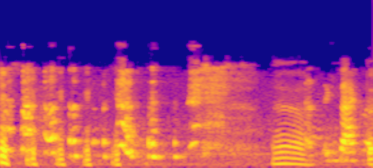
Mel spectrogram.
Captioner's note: both laugh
